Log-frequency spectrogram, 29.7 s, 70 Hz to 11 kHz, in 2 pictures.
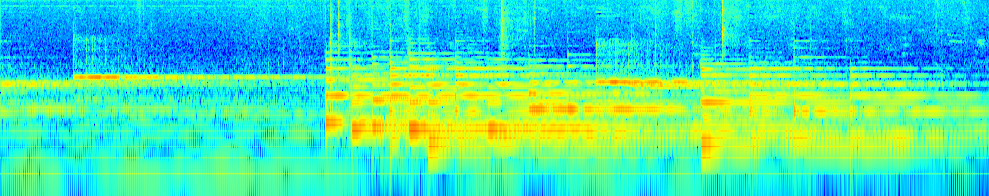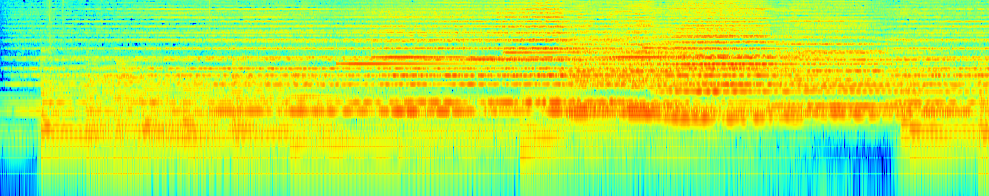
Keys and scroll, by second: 0.4 super+Left, 4.9 Down, 5.6 Left.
